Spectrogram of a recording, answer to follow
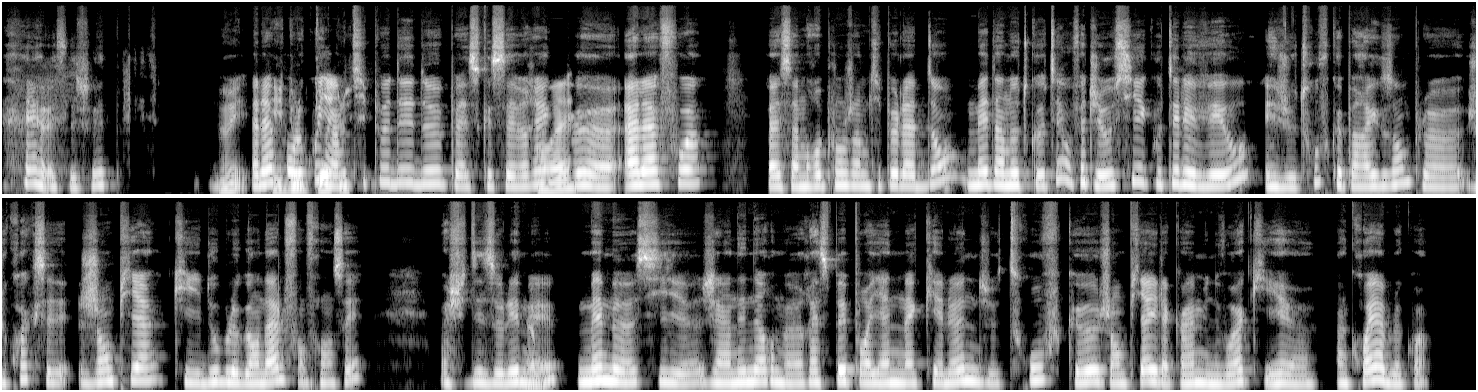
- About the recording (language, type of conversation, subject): French, podcast, Quel film ou quel livre te réconforte à coup sûr ?
- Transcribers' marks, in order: chuckle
